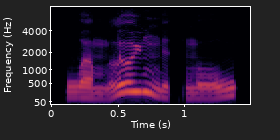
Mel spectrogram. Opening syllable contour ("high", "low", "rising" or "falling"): low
